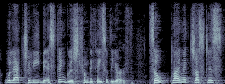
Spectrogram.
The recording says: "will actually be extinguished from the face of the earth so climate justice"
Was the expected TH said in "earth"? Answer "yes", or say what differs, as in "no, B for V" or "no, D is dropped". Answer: yes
